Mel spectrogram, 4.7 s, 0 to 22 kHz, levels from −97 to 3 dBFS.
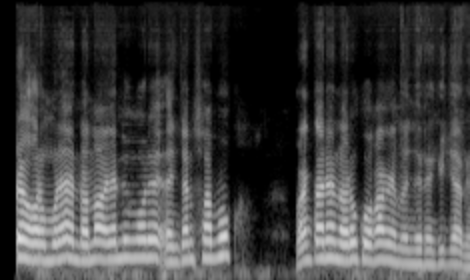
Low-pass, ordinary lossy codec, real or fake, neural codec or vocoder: none; none; fake; codec, 44.1 kHz, 2.6 kbps, SNAC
